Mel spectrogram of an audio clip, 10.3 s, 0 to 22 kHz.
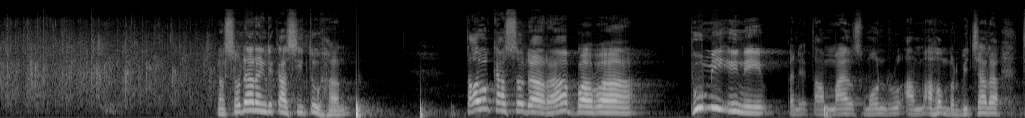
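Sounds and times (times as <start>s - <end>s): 
audience applauding: 0.0s - 2.4s
speech: 2.2s - 3.6s, 4.7s - 10.2s.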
